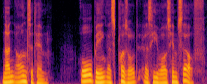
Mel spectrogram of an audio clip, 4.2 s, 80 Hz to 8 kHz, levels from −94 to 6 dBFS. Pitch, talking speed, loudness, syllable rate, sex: 125 Hz, 160 wpm, -15 LUFS, 4.4 syllables/s, male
